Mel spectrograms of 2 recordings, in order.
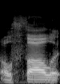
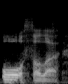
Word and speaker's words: Othala: The stress of the word is placed on the front versus the end. So it's not, you know, it's not Othala, it's Orthala.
